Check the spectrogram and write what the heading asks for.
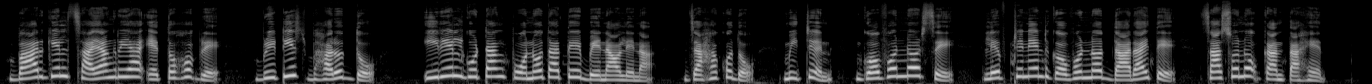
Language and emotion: Santali, neutral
